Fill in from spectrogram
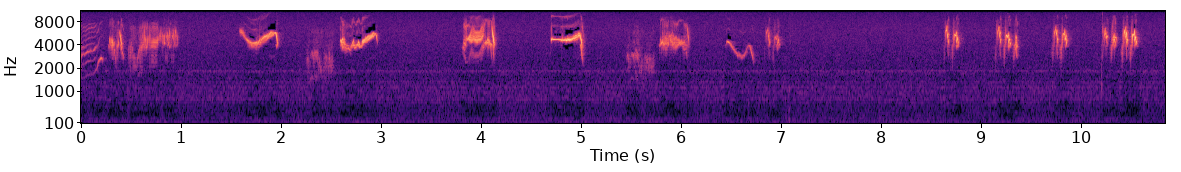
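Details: Greek recording of a Calandra lark singing: spaced phrases of bright chirps and looping whistled slurs, some dipping lower, separated by short pauses, ending with a quick series of sharp notes.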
